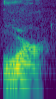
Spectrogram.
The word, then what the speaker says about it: Ur: So, for example, the city of Our, it's spelled UR. You can look at this.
